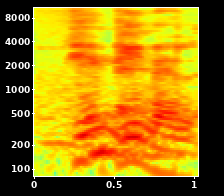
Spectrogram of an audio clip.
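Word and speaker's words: גימל: 그러면 Gimel. 김멜. 이제 좀 이렇게 강하게 하긴 하는데 김멜.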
